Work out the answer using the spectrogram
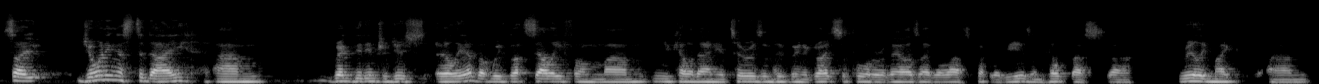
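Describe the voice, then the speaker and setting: A man hosting a webinar, introducing guests in a halting way with many fillers and restarts. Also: mid-range voice, fairly even intonation, mellow. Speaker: webinar host. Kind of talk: webinar presentation. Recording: slightly dull video call audio.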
